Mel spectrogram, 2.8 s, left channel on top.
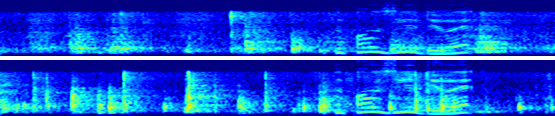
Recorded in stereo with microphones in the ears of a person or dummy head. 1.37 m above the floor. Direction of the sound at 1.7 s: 35° right (ahead or behind).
